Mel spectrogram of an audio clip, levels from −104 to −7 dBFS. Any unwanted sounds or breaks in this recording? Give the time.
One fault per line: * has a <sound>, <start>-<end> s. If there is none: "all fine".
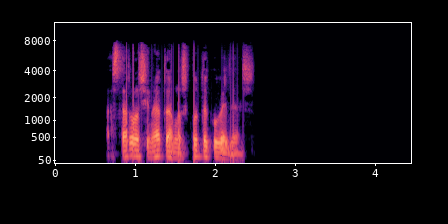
all fine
